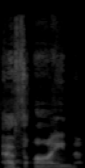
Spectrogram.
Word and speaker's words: ethyne: a triple bond means it's ethyne is how we would pronounce that, and we would write that with a YNE.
